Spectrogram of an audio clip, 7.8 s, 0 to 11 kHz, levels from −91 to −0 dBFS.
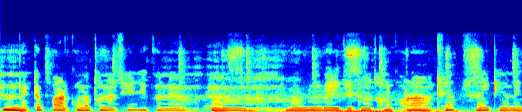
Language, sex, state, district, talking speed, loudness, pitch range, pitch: Bengali, female, Jharkhand, Sahebganj, 125 wpm, -17 LUFS, 205-230 Hz, 220 Hz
